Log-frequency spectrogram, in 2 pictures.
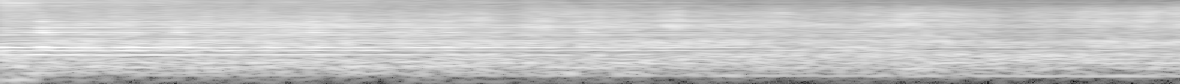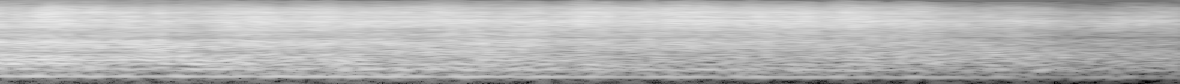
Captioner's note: airplane landing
